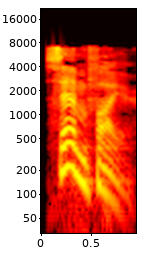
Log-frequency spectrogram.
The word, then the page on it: samphire: British English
